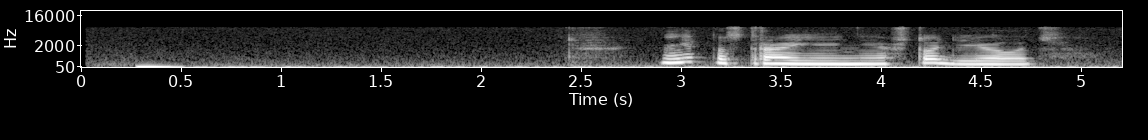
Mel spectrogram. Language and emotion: Russian, sad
